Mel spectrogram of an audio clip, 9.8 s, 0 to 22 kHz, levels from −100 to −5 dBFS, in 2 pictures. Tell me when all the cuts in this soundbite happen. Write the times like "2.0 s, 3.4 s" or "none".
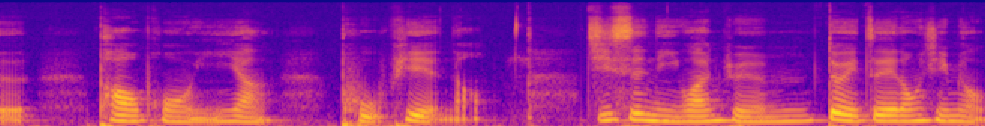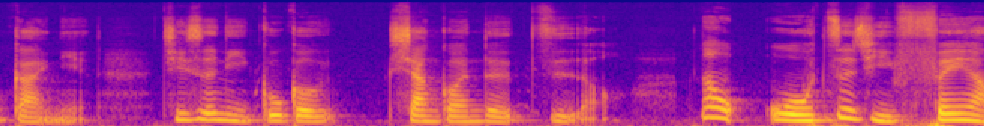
8.3 s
